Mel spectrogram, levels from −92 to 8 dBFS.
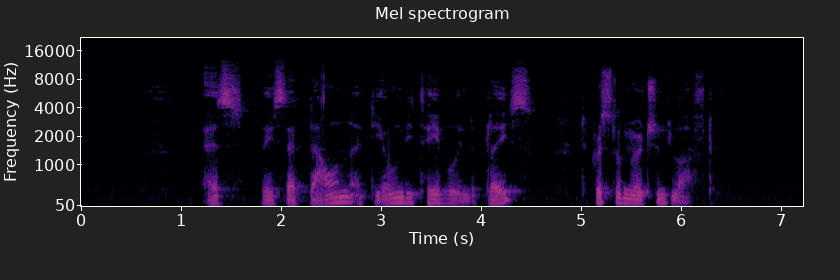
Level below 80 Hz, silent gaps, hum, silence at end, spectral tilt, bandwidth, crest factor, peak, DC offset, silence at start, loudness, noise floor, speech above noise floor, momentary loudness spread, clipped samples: -78 dBFS; none; none; 0.9 s; -3.5 dB/octave; 14 kHz; 20 dB; -30 dBFS; under 0.1%; 0.8 s; -48 LUFS; -82 dBFS; 33 dB; 10 LU; under 0.1%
